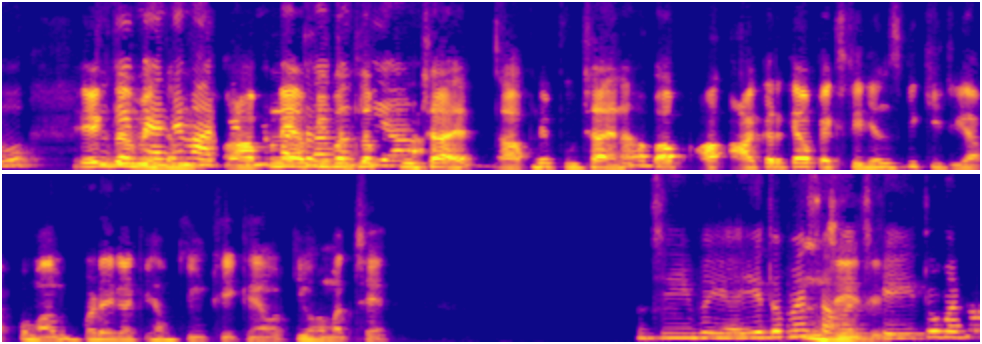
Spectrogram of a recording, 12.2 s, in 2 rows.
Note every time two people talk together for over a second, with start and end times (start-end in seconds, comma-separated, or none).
0.6-2.6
